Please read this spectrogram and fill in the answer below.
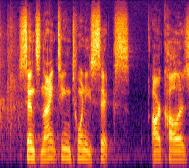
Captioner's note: applause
